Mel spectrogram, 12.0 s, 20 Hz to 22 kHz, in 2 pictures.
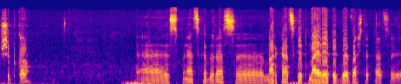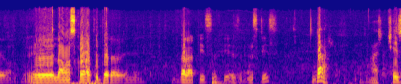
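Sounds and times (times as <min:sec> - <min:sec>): man talking over microphone: 0:02.1 - 0:11.0.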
